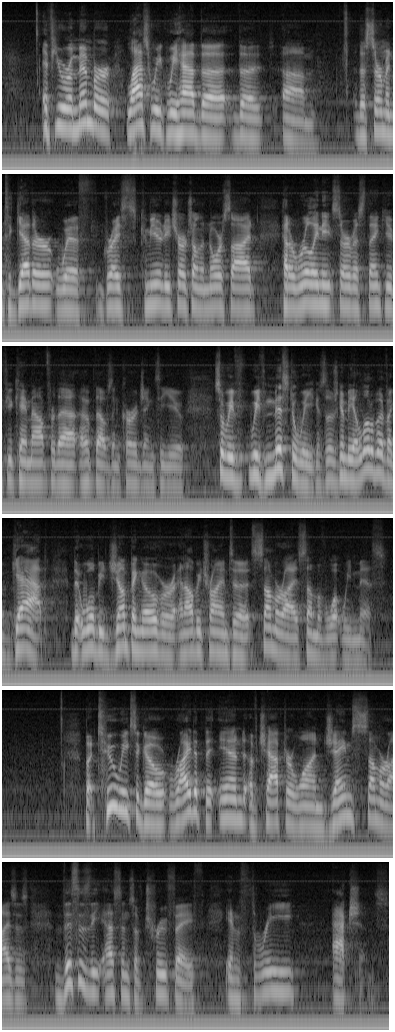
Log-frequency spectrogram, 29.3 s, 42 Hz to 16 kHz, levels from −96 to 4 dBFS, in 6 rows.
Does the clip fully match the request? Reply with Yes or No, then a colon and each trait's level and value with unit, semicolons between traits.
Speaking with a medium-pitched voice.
Yes: medium, 150 Hz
